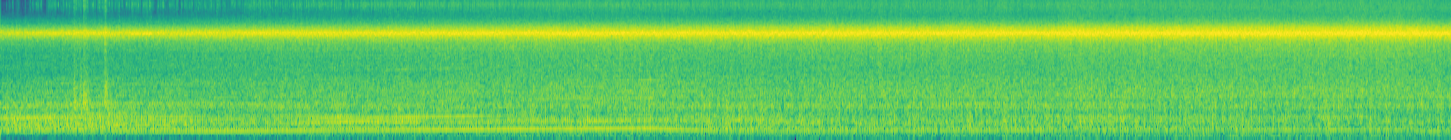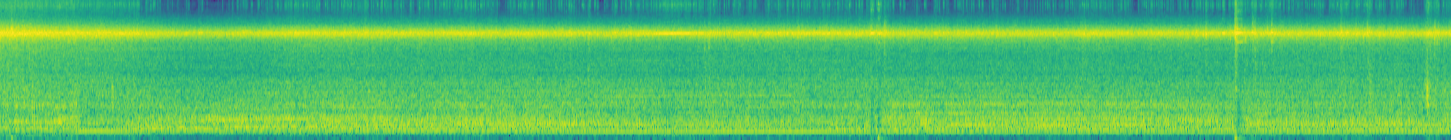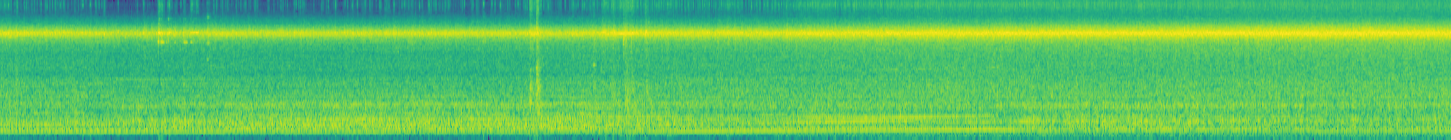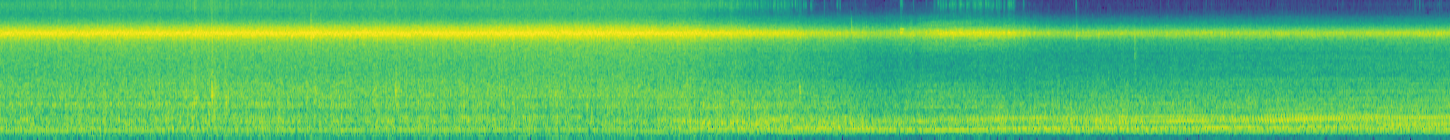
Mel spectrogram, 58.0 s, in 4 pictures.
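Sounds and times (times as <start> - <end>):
loud high hiss: 0.0 - 58.0.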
